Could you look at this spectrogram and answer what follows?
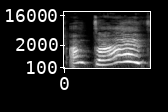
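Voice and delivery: loud, high cry of exhaustion; mock weary wail. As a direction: wail it out, hammed-up. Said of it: "probably not the Southern American accent".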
